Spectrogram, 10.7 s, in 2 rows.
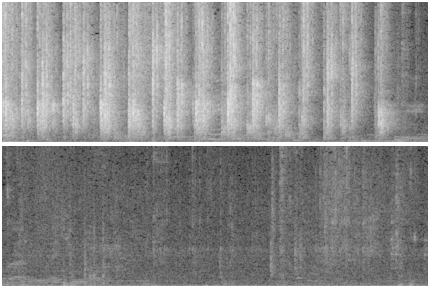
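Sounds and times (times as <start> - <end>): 
audience clapping: 0.0 - 5.1.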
